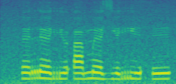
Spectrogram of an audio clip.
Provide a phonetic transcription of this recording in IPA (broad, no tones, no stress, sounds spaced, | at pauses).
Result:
ɛ r ɛ rʲ œ ʔ a m ɛ zʲ ɛ rʲ e h e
